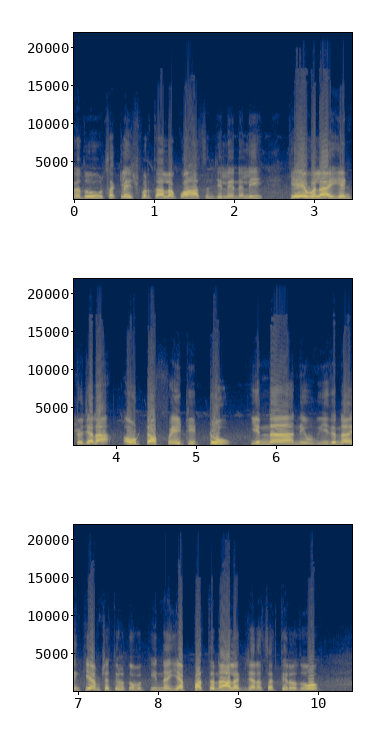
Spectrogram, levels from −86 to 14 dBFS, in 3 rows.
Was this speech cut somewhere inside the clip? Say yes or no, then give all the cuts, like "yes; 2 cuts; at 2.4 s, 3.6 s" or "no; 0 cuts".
no; 0 cuts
